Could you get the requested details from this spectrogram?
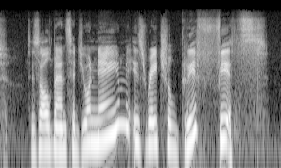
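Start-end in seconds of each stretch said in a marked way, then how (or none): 1.2-4.0 put-on high, botched Welsh accent drifting into Indian. Retelling an old man correcting the speaker's name, bad welsh accent, sounding indian. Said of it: "I'm sounding actually Indian".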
